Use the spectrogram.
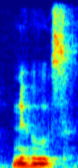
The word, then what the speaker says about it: news: it's in the news the important thing is that your vowel is longer also when i'm linking um if i say the news is bad the news is bad i'm really going to hear that z sound as i link if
